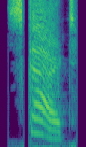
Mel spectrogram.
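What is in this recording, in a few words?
"skirt", British English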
